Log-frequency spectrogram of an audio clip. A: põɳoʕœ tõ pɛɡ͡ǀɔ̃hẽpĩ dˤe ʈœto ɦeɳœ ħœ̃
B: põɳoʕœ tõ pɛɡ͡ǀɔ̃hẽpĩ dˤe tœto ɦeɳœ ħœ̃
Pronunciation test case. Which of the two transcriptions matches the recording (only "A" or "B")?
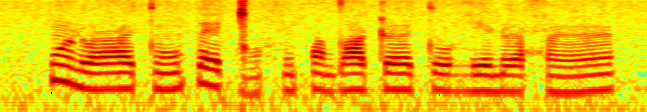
A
